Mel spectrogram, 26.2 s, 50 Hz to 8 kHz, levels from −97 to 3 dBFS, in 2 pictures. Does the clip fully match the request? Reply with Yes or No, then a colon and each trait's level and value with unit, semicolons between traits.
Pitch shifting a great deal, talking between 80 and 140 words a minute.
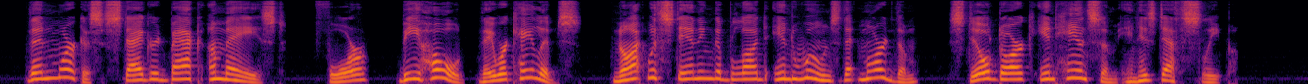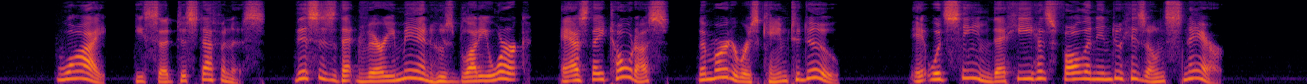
Yes: wide, 6.5 semitones; slow, 135 wpm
